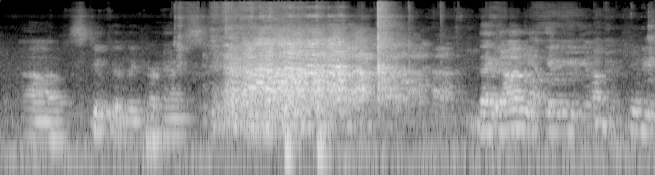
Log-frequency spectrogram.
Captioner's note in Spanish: risas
